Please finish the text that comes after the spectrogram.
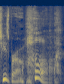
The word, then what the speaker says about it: Chesebro: Which I just found this out because in looking it up, Cheeseboro Elementary is not like Cheeseboro. It's CHESE Bro. Was the name of my elementary school. Chesebro? Yeah, but it was definitely pronounced Cheeseboro.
